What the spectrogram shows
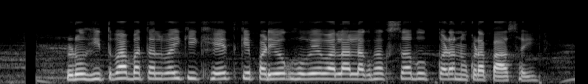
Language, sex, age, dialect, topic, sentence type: Magahi, female, 31-35, Western, agriculture, statement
